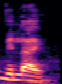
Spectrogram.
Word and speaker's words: villi: Like projections होती है जिसे कहा जाता है विलाई या विली प्रोनाउंस कर सकते हैं आप इन द स्मॉल इंटेस्टाइन।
